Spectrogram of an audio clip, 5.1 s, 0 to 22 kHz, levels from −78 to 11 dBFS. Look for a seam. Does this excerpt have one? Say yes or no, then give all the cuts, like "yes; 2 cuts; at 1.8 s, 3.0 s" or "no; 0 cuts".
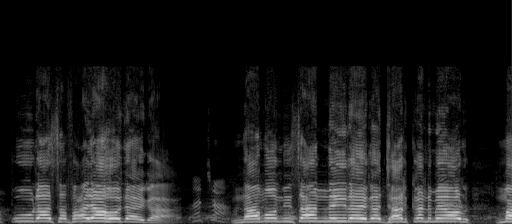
no; 0 cuts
